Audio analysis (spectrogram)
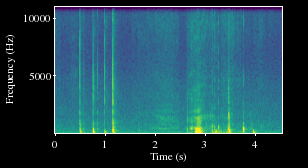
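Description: A fingertip taps and scratches the glossy printed cover of a yellow paperback book, "Lufta e Trojës", which has a glossy cardboard cover and lies flat, solid and closed. A string of short, dull, low taps is heard, with a brief soft scratching rustle in the middle. The taps are quiet and stop almost at once, in a hushed, close setting.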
